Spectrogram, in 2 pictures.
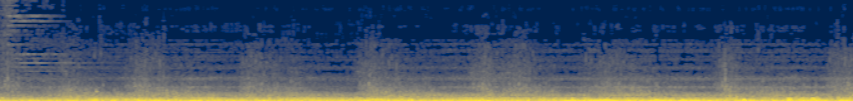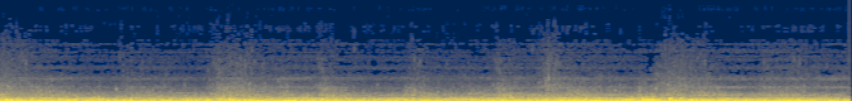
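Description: Footsteps thud at a steady pace.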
